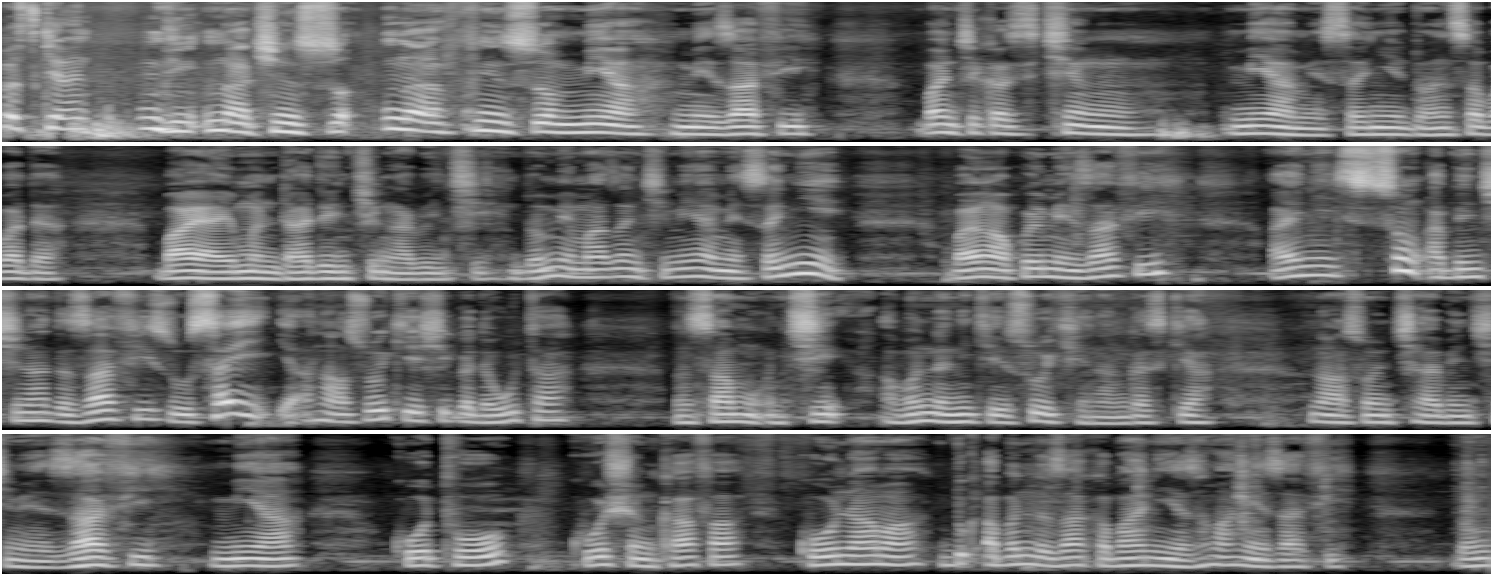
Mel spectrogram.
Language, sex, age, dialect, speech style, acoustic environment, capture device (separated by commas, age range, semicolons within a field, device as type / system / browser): Hausa, male, 25-34, Nigeria - Kano, relaxed; happy, silence, mobile / Linux / Chrome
